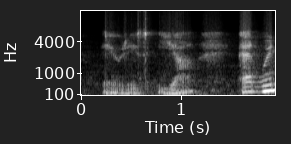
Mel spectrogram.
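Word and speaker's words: 屋: next we come to this kanji here it's pronounced y there it is ya and when it's put after a product it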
